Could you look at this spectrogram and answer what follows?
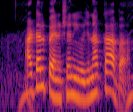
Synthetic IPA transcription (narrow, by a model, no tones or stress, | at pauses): ɐʈəlpẽɳʃənjoːd͡ʒnakaːba̰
